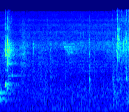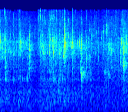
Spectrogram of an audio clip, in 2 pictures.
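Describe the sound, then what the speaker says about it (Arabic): Hands washed under running tap water, a steady hiss of flowing water broken by splashes and wet rubbing that grows busier and louder partway through. "لغسيل اليد الروتيني أنا بغسل يدي من أعلى عشان جسمي يكون بعيد من أي عدوى، بغسل يدي من الأسفل"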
